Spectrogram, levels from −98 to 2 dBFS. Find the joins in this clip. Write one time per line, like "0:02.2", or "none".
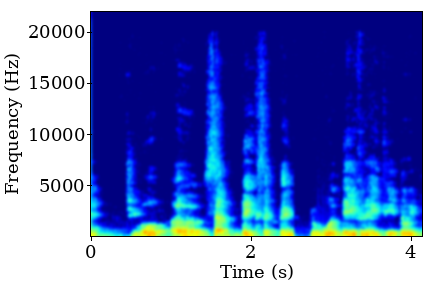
0:02.5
